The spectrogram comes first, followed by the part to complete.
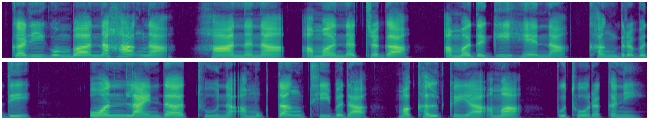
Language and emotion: Manipuri, neutral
